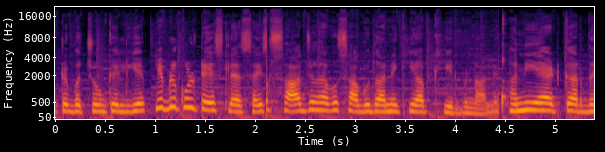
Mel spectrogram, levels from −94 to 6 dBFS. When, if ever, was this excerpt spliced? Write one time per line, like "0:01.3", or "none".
0:00.9
0:02.2
0:04.3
